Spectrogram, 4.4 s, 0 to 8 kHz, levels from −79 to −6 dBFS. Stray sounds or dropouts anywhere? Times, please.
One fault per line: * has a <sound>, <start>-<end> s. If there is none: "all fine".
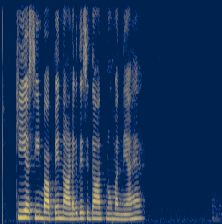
all fine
